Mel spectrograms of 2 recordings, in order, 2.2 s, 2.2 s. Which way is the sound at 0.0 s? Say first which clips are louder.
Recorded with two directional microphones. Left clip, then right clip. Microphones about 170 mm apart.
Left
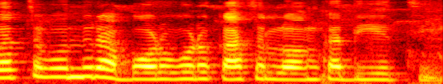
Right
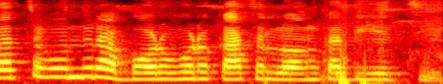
Right 1 dB; 10° left (ahead or behind).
